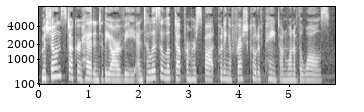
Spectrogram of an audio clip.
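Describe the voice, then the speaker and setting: A woman's voice: mid-range voice, brisk. A woman reading scripted narration as the narrator of an audio drama.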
